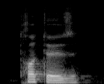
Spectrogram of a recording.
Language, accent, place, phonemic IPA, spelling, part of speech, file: French, France, Lyon, /tʁɔ.tøz/, trotteuse, noun, LL-Q150 (fra)-trotteuse.wav
- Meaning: trotter (a horse with a gait in which the front and back legs on opposite sides take a step together alternating with the other set of opposite legs)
